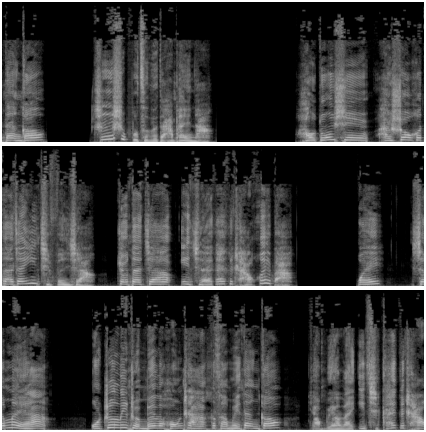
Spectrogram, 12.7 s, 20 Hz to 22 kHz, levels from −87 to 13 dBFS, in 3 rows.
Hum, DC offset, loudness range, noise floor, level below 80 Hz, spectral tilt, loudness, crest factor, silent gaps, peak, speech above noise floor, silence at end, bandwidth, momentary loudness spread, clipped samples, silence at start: none; under 0.1%; 2 LU; under -90 dBFS; -38 dBFS; -2.5 dB/octave; -16 LUFS; 16 dB; 0.45-0.87 s, 2.15-2.92 s, 7.18-7.75 s; 0 dBFS; over 74 dB; 0 s; over 20 kHz; 7 LU; under 0.1%; 0 s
